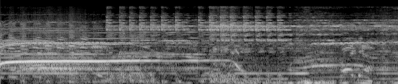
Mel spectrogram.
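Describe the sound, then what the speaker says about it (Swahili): Crowd of local people at an outdoor support event in Embu cheering and shouting loudly, with excited children's voices; the noisy roar is strongest early and eases slightly, continuing with bursts of voices. "Wapi makofi ya watu wa Ndudhi."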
